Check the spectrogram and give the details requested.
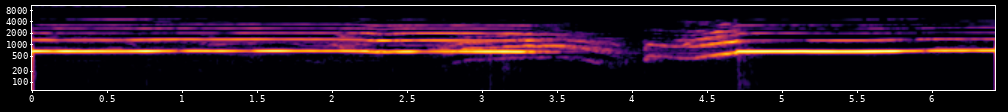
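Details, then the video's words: Basenji joining in with a recording of another basenji yodelling: long steady tonal howls with rich overtones, a middle stretch of overlapping wavering, rising voices, a short break, then one clear sustained tone. "A Basenji Singalong"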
